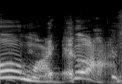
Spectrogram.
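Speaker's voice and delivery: slow, high, drawn-out oh my God; exasperated groan. Retold or imitated. Son reacting to his mother's notes, slow and exasperated. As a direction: drag it out in disbelief.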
